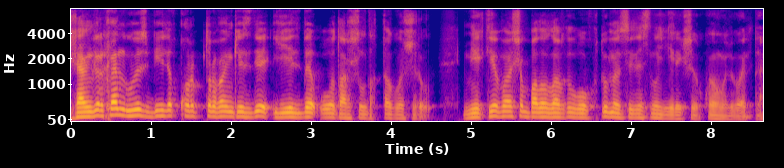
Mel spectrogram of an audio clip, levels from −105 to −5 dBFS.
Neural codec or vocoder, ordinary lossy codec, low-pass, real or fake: codec, 16 kHz, 2 kbps, FreqCodec, larger model; none; none; fake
